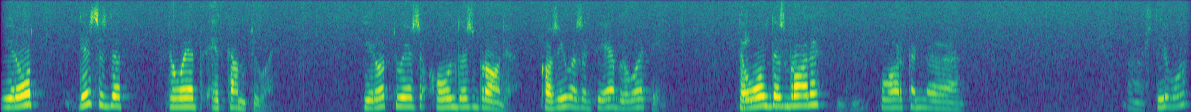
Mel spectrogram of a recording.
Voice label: Oral history with 82 year old female Fruita Colorado, american english dialect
